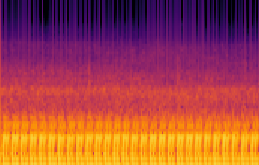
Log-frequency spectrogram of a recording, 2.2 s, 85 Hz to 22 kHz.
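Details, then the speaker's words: Aprilia RS457 twin, first batch, about 26,000 km, after timing chain tensioner replacement: even idle with steady thumping and only a soft regular valve tick, no chain rattle; clicking reduced versus the earlier loose-chain sound, normal. "Ni bunyi ni bunyi standard ah. Bunyi valve valve dia. Dia tak seteruk sebelum ni."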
